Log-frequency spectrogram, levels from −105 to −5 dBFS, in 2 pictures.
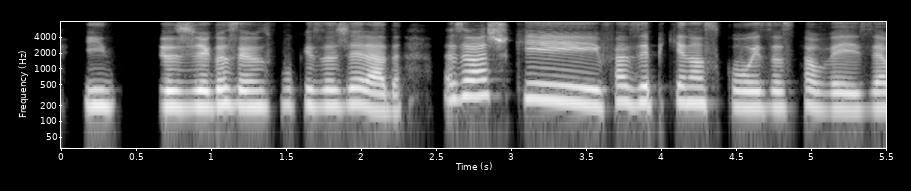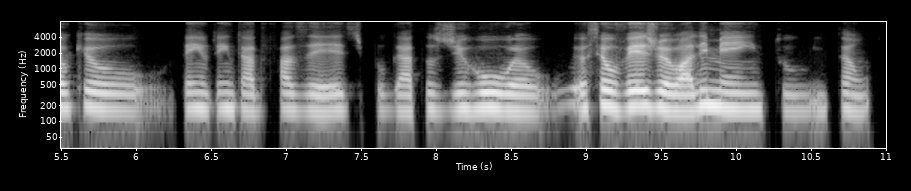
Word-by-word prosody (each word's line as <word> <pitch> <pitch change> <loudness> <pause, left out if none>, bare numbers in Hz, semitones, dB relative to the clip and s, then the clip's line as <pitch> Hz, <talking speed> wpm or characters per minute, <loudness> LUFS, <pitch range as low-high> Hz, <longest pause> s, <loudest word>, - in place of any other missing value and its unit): Então 200 0 0 0.3
eu 195 0 +6
chego 195 +1 +5
a 215 - +5
ser 195 -1 +3
um - - -2
pouco 210 +1 -10
exagerada, 200 -5 +2 0.3
mas 265 - -3
eu 300 - +7
acho 310 0 +3
que 245 -6 +3
fazer 230 0 +2
pequenas 225 0 -1
coisas, 190 -2 -1
talvez, 175 -3 -2
é 180 0 +1
o 175 - -4
que 200 +1 -15
eu 170 -2 -5
tenho 180 -1 -6
tentado 170 -2 -8
fazer, 165 -1 -6
tipo, 160 0 -23
gatos 160 +1 -10
de 170 +1 -7
rua, 170 -1 0 0.4
eu 170 - -4
se 190 - -9
eu 195 - +4
vejo 190 +1 +3
eu 165 -2 +3
alimento, 170 -2 -2
então 165 -1 -10
eh, - - -16
185 Hz, 190 wpm, -20 LUFS, 170-205 Hz, 0.4 s, eu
